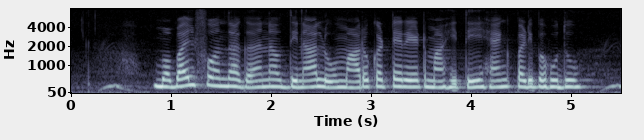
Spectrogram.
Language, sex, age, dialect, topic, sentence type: Kannada, female, 18-24, Northeastern, agriculture, question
